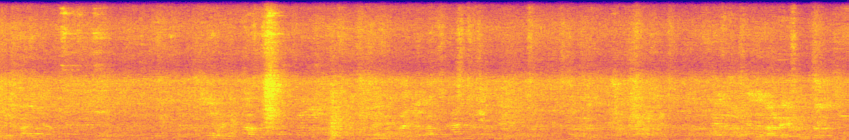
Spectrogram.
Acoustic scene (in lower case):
crowded indoor space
